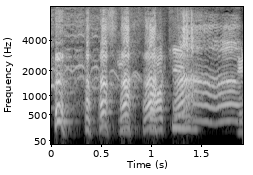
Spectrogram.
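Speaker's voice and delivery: high, loud laughing burst; laughing outburst. Real, not acted. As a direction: break into laughter mid-word.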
